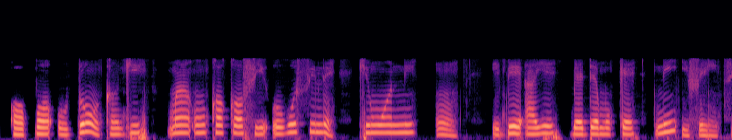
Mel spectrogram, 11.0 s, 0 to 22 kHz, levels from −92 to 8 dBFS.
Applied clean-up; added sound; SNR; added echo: none; none; none; none.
